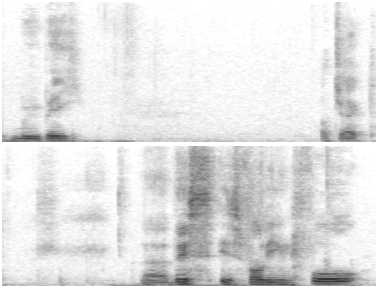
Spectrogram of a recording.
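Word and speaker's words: RWBY: about this series are wby it is pronounced ruby object this is volume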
